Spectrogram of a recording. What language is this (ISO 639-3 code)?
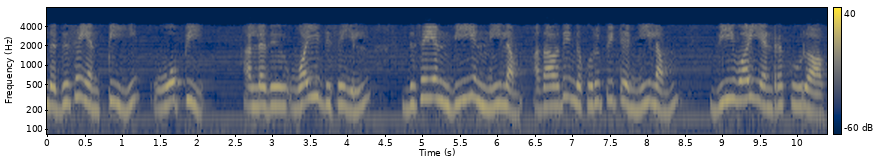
tam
